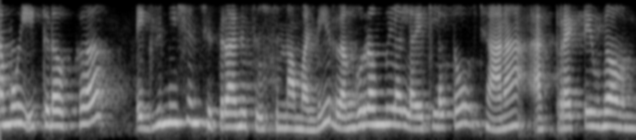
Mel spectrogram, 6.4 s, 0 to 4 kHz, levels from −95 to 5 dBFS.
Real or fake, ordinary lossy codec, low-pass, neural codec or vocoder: fake; none; 3.6 kHz; codec, 16 kHz, 4 kbps, X-Codec, HuBERT features, trained on balanced general audio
